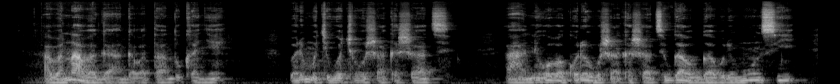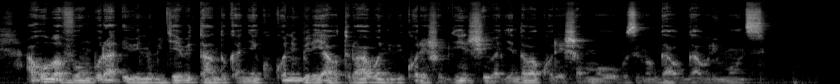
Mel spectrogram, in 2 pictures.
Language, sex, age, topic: Kinyarwanda, male, 18-24, health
